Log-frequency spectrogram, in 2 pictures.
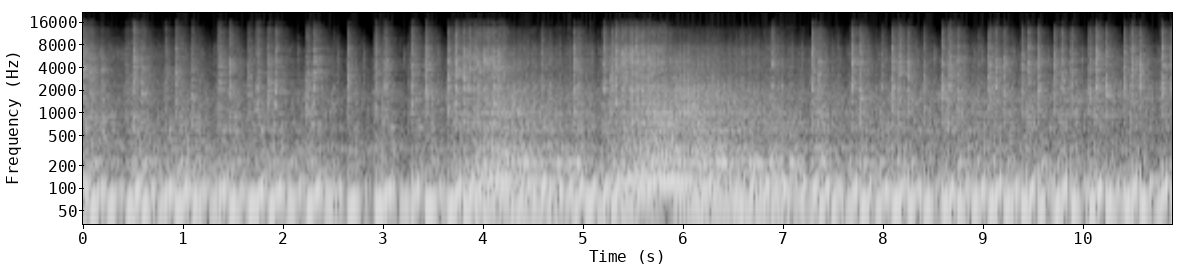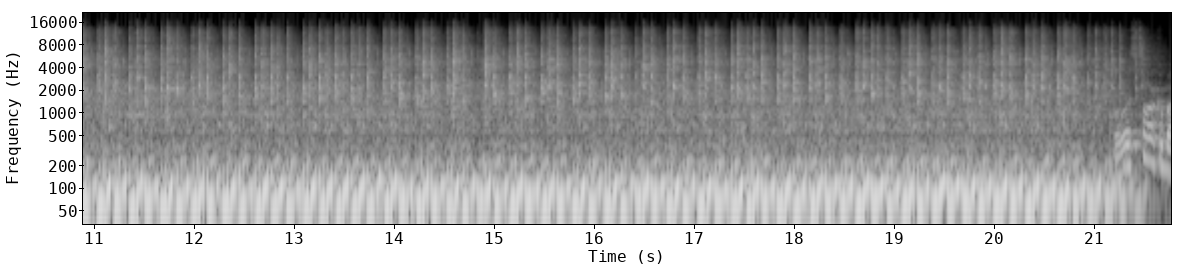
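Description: A warmed-up carbureted motorcycle engine runs at a steady idle, putting out a continuous rapid pulsing rumble under a voice, with a brief louder burst early on.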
